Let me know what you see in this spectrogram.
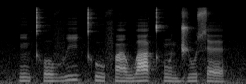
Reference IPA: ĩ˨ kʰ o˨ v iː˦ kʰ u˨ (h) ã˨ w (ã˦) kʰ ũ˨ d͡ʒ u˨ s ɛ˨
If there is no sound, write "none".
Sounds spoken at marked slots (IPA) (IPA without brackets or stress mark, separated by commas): f, a˦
